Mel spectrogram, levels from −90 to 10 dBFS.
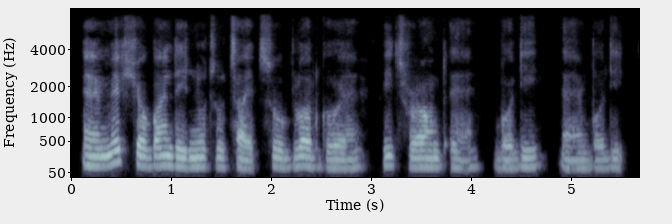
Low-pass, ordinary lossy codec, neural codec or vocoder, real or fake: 7.2 kHz; MP3, 64 kbps; codec, 16 kHz, 4 kbps, FreqCodec, smaller model; fake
